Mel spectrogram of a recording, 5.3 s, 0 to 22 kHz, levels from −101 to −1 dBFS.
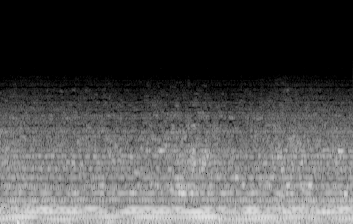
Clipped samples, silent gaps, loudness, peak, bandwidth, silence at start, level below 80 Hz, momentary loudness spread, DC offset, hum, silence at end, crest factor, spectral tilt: under 0.1%; none; -20 LUFS; -4 dBFS; 3.4 kHz; 0 s; -30 dBFS; 5 LU; under 0.1%; none; 0 s; 14 dB; -10.5 dB/octave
